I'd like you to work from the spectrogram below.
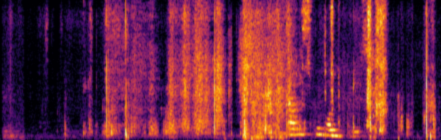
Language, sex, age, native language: Icelandic, female, 10, Icelandic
